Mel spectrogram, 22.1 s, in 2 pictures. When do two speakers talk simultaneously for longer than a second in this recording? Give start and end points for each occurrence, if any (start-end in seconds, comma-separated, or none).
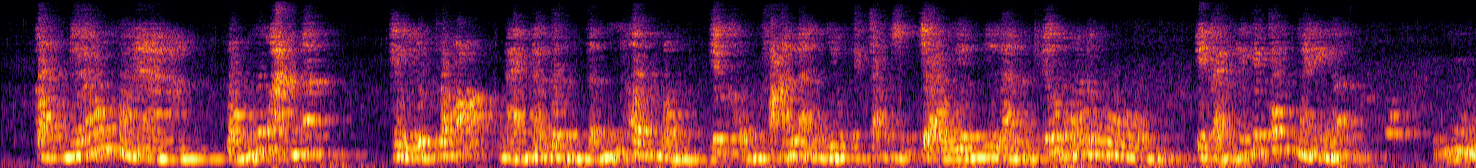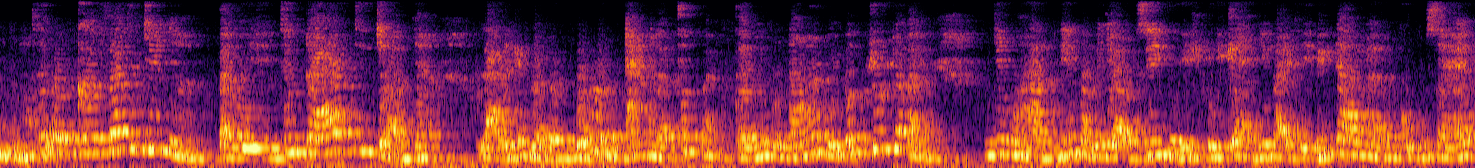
none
